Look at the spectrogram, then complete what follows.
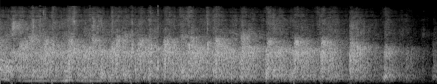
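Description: A dense burst of applause from a crowd, many hands clapping steadily at full volume before tapering off slightly toward the end, with no voices standing out.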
